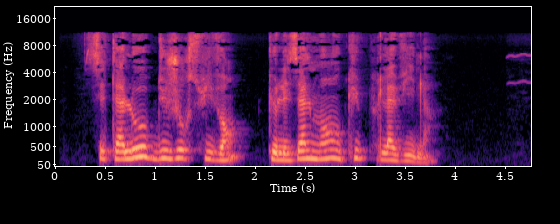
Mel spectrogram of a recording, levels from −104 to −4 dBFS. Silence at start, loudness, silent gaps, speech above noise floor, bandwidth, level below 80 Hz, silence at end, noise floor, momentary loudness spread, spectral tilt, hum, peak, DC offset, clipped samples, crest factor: 0.3 s; -26 LUFS; none; 56 dB; 11.5 kHz; -68 dBFS; 1 s; -82 dBFS; 10 LU; -4 dB/octave; none; -10 dBFS; under 0.1%; under 0.1%; 18 dB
